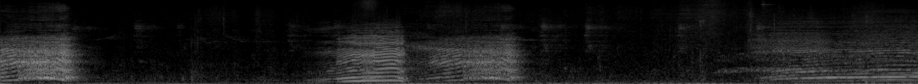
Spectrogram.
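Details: Dairy cattle lowing in a series of drawn-out moos, the middle calls wavering in pitch, the last one long and steady, over a faint low background rumble.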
